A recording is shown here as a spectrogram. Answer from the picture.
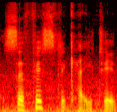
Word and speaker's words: sophisticated: You get other words like sophisticated. So you've got s, fis, t, k. All these different sounds, difficult. Sophisticated, the emphasis is on the second syllable.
